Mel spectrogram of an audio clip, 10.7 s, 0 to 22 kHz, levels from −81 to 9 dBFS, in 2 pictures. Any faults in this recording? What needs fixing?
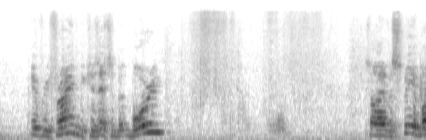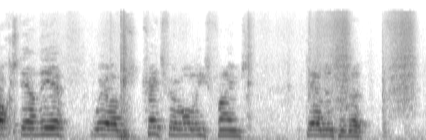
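DAB burbling from 5.43 to 5.52 s: brief noise blips in single sub-bands as bit errors from weak reception get past the error correction into the audio data, unlike steady codec swirl or silent dropouts. Better antenna placement or stronger reception prevents it.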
